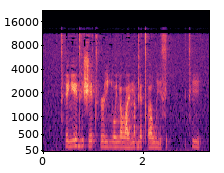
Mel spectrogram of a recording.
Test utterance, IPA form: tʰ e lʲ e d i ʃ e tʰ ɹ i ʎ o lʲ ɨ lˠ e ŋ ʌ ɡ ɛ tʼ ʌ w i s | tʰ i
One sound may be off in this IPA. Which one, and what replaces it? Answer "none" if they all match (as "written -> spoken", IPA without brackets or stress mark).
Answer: ŋ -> n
